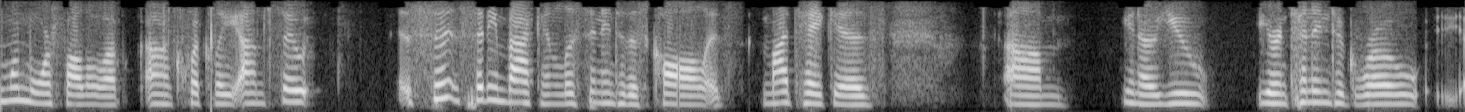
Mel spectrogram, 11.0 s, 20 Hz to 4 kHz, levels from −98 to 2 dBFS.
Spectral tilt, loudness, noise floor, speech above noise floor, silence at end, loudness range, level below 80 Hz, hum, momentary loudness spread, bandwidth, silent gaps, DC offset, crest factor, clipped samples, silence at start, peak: -9 dB/octave; -16 LUFS; -53 dBFS; 37 dB; 0 s; 3 LU; -64 dBFS; none; 11 LU; 4 kHz; none; under 0.1%; 16 dB; under 0.1%; 0 s; 0 dBFS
